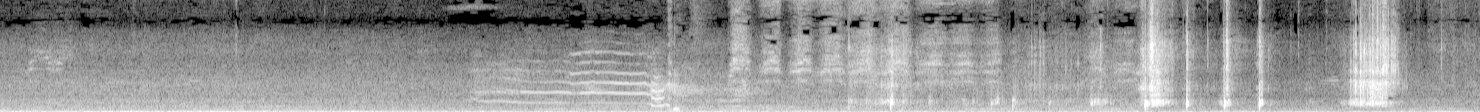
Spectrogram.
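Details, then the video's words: Hungry stray cat hugging a person's feet and asking for food: one drawn-out, steady meow with a rich stack of overtones, then a run of sharp clicks and taps over a low urban rumble. "The hungry stray cat hugging my feet wants food."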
